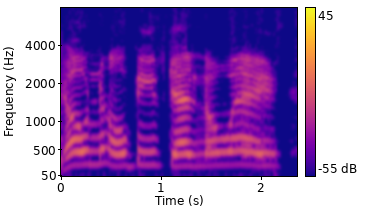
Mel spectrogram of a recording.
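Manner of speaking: very high, very slow, drawn-out alarmed yell. Recounting what he yelled while running, retelling a yell. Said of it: "I was yelling".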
